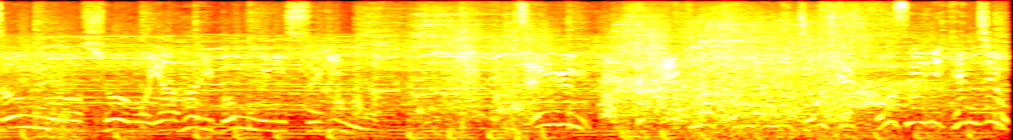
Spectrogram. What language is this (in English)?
Japanese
